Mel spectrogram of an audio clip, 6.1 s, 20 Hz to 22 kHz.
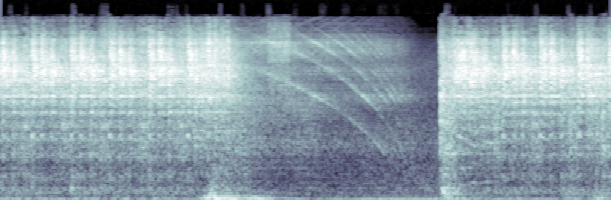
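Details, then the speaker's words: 1966 Chrysler Newport with diesel mistakenly added to the fuel: the engine runs ragged and uneven, smoking, sagging to a near stall then picking back up while the diesel burns out. It later ran well after retiming. Rough running from diesel-contaminated petrol. "So anyways, now we gotta burn that diesel out of it, get through to the fuel. So I'm sure it's gonna run like crud, which it was, and smoke, which it was."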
